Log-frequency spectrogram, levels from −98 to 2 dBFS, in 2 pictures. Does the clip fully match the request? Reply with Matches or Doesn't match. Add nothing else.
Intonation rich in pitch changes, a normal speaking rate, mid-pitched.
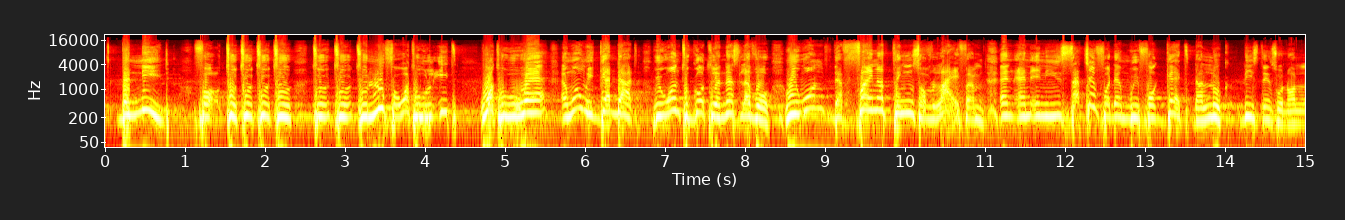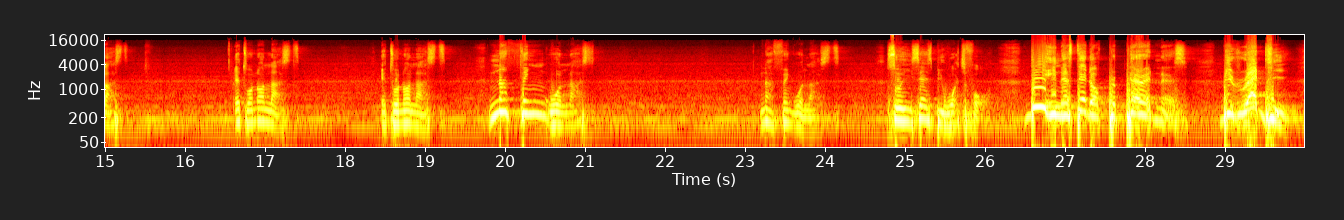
Doesn't match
